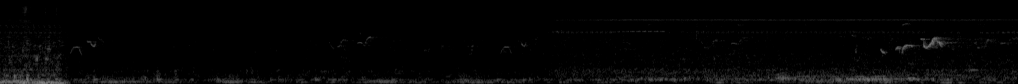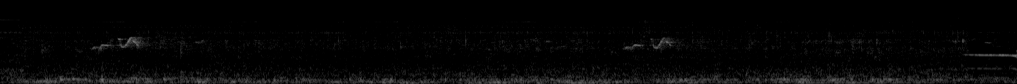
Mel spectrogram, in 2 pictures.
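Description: Faint outdoor ambience with a bird giving a few short rising chirps, the clearest about nine and eleven seconds in. Before them comes a brief low rustle of hands in straw mulch right at the start.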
